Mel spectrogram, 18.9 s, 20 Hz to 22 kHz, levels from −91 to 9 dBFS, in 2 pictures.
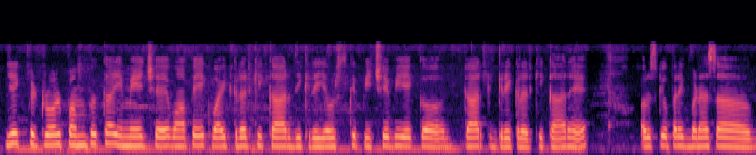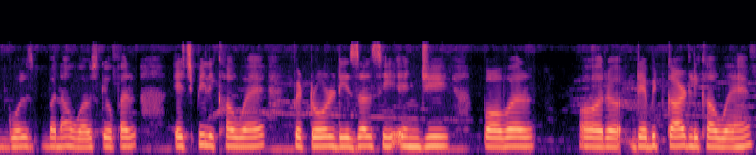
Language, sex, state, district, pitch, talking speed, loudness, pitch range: Hindi, female, Chandigarh, Chandigarh, 195 Hz, 175 wpm, -16 LUFS, 185-200 Hz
